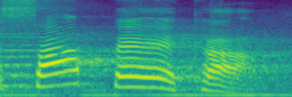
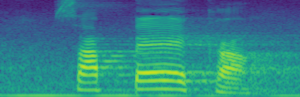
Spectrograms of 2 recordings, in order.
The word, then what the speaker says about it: sapeca: Exemplo, a palavra sapeca, a sílaba tônica é a penúltima. Que menina sapeca. Olha a pronúncia, sapeca, sapeca. Eita, que menina sapeca.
